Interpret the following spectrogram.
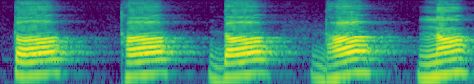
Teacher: हमारी जीभ जो है ऊपरले दांत को बीच में आकर के जो है टच करती है। तो यह जो है दता वर्ण थे।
